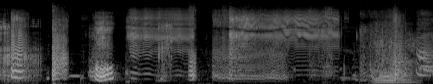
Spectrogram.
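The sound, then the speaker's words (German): A rapid string of loud farting sound effects, several buzzy, wobbling bursts of varying pitch and length following one another with short gaps, no voices present. “Schon nach einer halben Stunde fing sie an zu pupsen.”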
